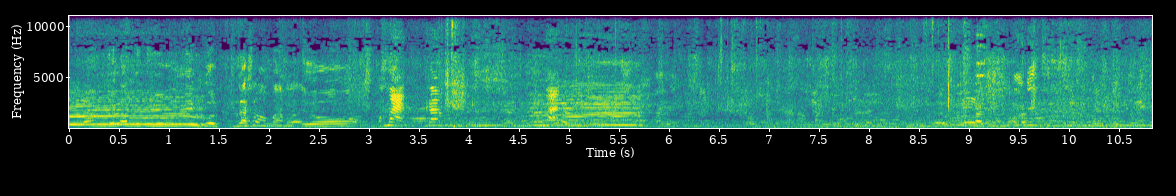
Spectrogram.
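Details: Large cattle at an Indonesian sale, where a rare jumbo animal arrives late and buyers compete to put down a deposit, low loudly: long rich moos that bend downward at their ends, repeated in quick succession, with murmuring people behind.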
